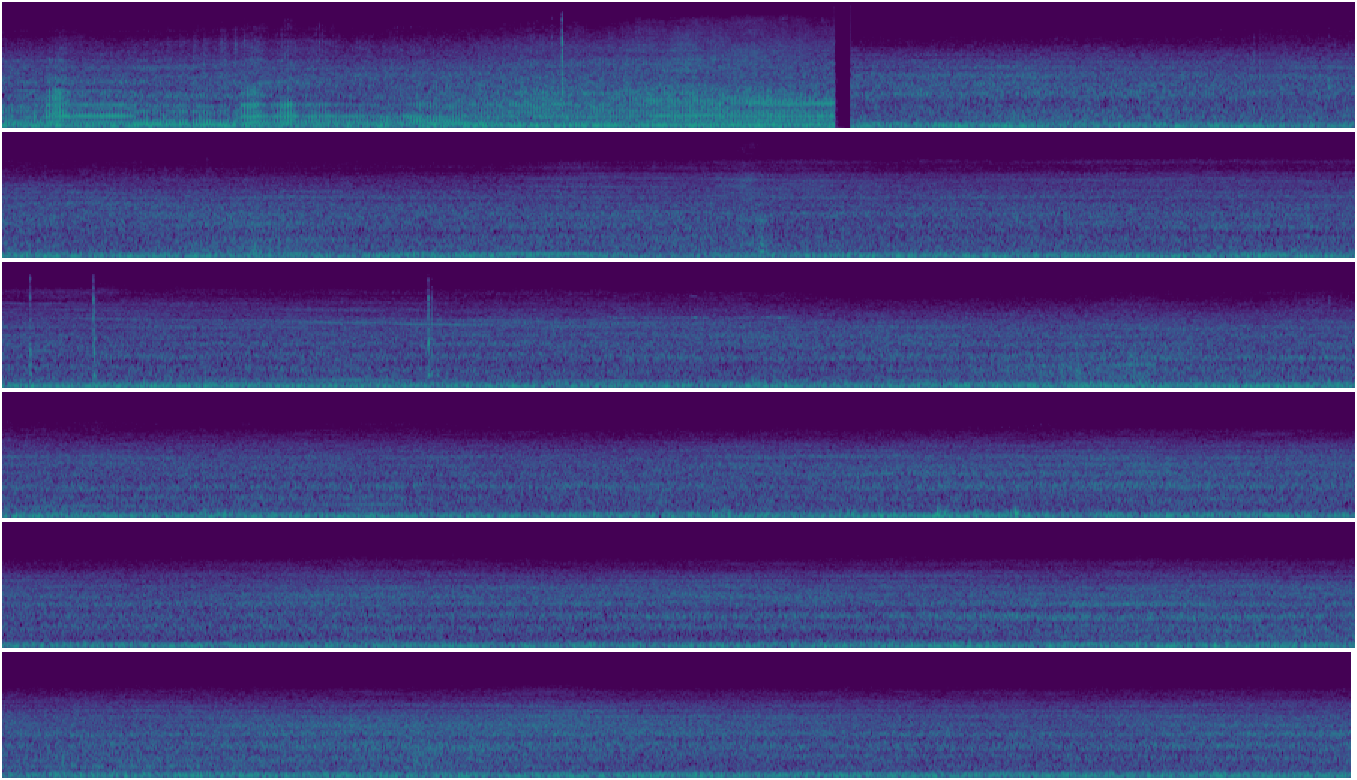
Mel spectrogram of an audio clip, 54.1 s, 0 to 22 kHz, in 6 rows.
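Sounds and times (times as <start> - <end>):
faint engine whine: 0.0 - 54.0
jet engines rumbling: 0.0 - 54.0.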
